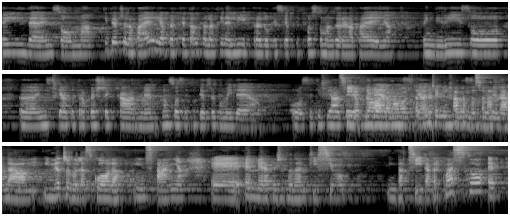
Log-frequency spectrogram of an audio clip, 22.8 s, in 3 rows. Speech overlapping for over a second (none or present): present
